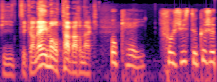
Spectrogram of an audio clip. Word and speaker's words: tabarnak: devienne méchant très méchant tabarnak c'est parfait s'est pas fait c'est l'erreur qui font souvent les français c'est de dire tabernacle faut vraiment mal le prononcer non mais jamais entendu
